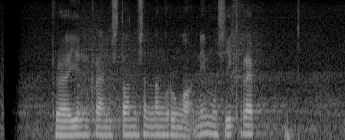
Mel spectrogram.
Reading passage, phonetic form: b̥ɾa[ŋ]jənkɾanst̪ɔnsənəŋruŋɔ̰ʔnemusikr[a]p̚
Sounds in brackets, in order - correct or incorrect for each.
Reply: incorrect, incorrect

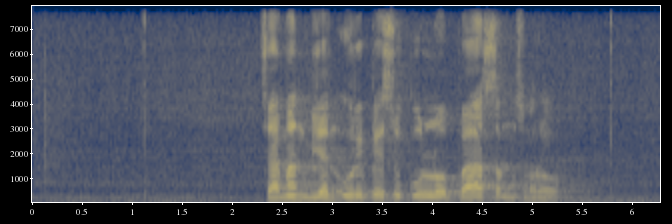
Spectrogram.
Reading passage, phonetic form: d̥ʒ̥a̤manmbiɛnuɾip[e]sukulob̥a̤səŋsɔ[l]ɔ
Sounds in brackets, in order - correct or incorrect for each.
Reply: correct, incorrect

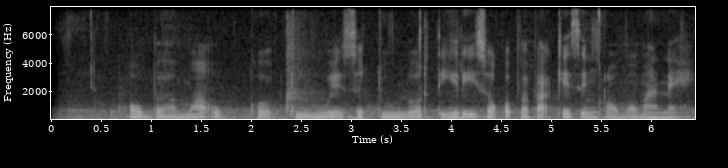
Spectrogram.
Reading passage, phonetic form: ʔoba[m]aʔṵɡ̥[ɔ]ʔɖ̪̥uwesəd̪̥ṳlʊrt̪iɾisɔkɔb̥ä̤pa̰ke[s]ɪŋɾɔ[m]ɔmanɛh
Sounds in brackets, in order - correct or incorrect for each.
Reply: correct, correct, correct, correct

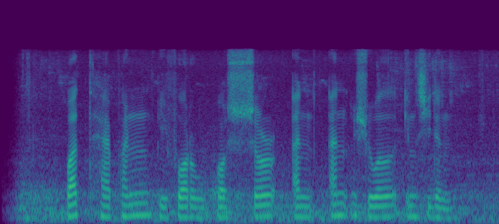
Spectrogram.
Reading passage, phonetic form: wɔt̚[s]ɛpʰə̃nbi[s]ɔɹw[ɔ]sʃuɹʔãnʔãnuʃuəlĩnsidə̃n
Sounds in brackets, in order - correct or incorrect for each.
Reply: incorrect, incorrect, correct

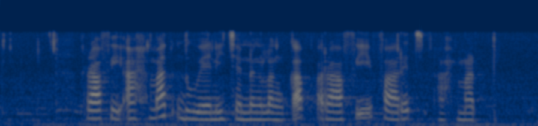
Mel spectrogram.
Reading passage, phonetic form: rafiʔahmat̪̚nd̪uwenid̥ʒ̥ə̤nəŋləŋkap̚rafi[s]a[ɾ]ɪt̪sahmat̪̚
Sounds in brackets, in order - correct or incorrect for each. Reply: incorrect, correct

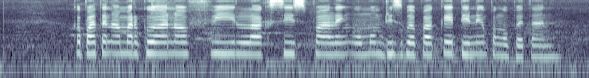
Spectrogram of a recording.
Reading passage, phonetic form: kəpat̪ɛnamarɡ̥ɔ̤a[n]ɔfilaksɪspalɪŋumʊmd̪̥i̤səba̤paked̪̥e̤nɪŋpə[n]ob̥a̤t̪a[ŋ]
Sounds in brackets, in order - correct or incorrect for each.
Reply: correct, incorrect, incorrect

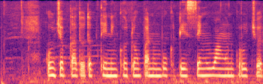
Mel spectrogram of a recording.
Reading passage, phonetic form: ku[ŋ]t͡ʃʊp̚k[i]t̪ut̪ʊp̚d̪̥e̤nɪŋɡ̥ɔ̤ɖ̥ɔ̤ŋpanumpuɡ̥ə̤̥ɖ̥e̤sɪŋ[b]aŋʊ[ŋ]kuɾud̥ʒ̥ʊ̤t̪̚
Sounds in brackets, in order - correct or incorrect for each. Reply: incorrect, incorrect, incorrect, incorrect

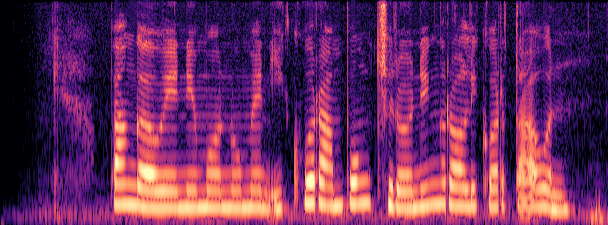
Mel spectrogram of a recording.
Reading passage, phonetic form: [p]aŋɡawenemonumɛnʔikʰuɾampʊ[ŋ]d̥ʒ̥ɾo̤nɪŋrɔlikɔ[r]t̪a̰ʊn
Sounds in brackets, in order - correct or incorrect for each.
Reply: correct, correct, correct

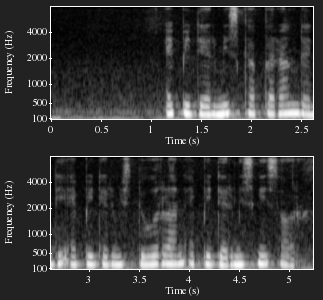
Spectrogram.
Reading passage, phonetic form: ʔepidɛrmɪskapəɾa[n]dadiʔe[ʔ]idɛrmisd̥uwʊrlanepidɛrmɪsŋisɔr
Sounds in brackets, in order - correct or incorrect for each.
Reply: incorrect, incorrect

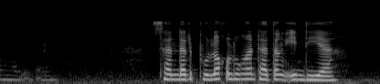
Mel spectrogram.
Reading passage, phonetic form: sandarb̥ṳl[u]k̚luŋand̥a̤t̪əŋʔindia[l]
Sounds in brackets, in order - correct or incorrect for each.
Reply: incorrect, incorrect

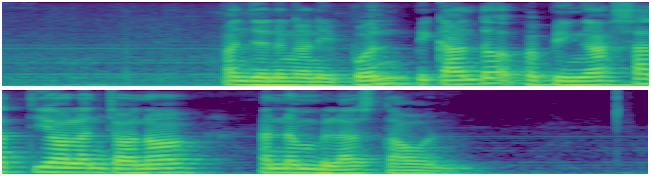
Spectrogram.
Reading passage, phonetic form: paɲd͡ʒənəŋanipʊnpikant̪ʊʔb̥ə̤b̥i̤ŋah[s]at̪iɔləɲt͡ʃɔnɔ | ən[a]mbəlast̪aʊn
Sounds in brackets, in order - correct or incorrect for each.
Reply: correct, incorrect

